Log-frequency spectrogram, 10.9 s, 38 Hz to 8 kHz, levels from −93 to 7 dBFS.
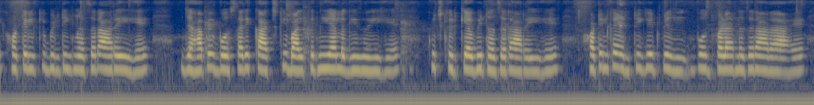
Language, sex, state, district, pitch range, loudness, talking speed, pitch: Hindi, female, Andhra Pradesh, Anantapur, 220-245 Hz, -23 LUFS, 205 wpm, 235 Hz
